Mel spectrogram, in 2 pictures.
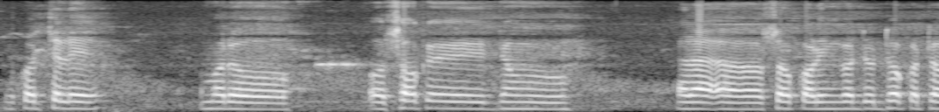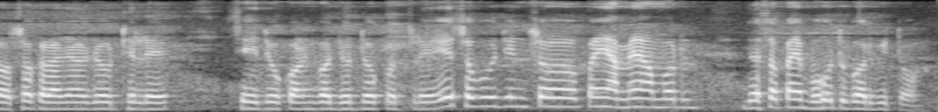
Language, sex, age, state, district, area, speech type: Odia, female, 60+, Odisha, Sundergarh, urban, spontaneous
